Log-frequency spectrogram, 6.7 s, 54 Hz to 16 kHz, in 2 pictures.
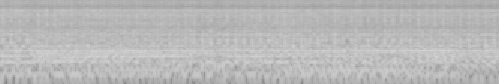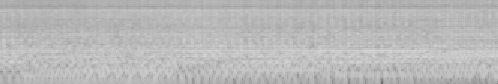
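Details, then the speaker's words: Toro S-200 two-stroke snowblower, roadside find after rehab, first test running on electric start: steady small-engine buzz with an uneven slapping rattle as the auger drum slaps the scraper; a 2x4 wedged between drum and scraper when stored helps reshape it. "there was someone kind enough to comment in the uh well the comments section that they take a 2x4 and wedge it between the drum and the scraper there when they're not using it helps kind of Reform it back into a shape where it doesn't slap and make obnoxious noises"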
